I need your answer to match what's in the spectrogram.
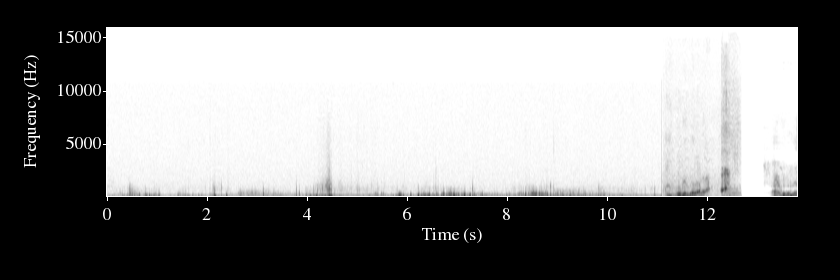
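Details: Male, hungry again: low, continuous gurgling and rumbling from an empty stomach; ordinary hunger stomach growling (borborygmi).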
